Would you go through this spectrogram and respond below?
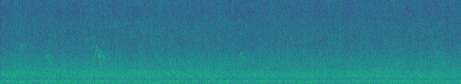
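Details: Honeybee swarms at the hive in springtime: unbroken droning hum of countless wings, steady and even in loudness, with a brief faint high chirp early on over the buzz.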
